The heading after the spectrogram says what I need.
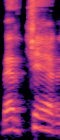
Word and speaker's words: Bercher: bien Isabel, pero Belver Bercher, ¿no? Berchier, Ahí está, sí, Bercher, es el acento en el segundo.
